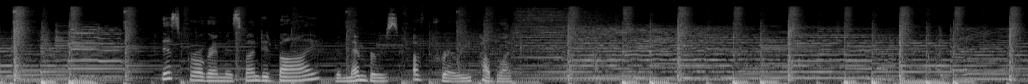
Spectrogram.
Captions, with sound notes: - [Voiceover] This program is funded by the members of Prairie Public. (upbeat country music)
